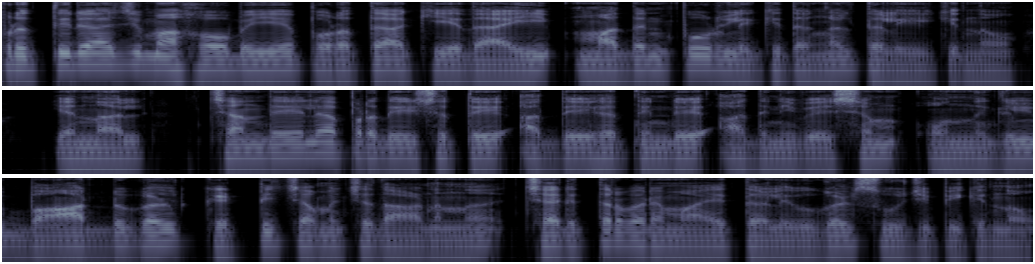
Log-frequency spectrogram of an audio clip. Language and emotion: Malayalam, neutral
